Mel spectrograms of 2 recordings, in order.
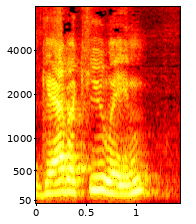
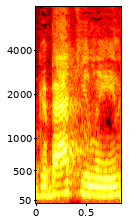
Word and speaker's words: gabaculine: Its name is gabaculine, or gabaculine, if you prefer that pronunciation.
